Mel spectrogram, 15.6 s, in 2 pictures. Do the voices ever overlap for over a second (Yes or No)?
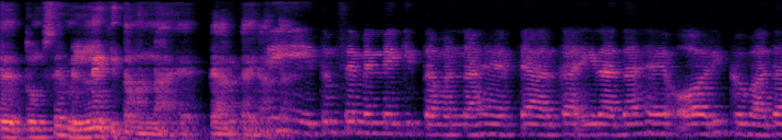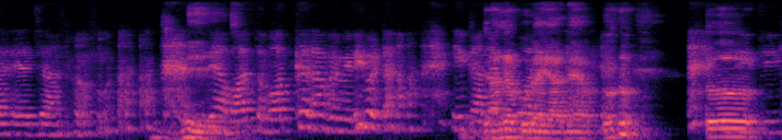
Yes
